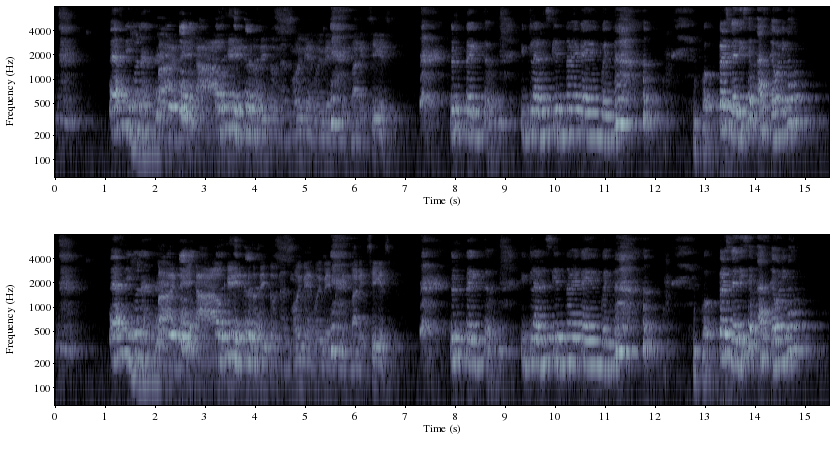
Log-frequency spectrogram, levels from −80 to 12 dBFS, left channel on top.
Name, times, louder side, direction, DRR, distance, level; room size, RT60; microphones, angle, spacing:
voice 1, 0.1-0.4 1.1-2.8 3.2-4.1 4.5-4.7 5.5-5.9 7.3-11.9 12.3-13.0 13.3-14.8, equal, 25° left, -5 dB, 2.1 m, -30 dB
voice 2, 1.5-6.7 12.8-12.9, right 2 dB, 80° right, 4 dB, 1.0 m, -37 dB
6.9 x 6.4 x 2.6 m, 1.1 s
head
